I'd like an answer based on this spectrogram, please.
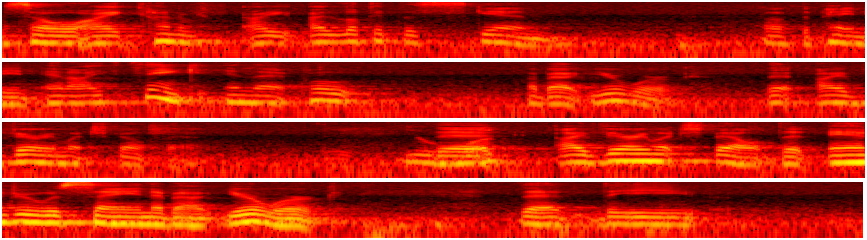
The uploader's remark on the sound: From the evening lecture series at the New York Studio School, a panel discussion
